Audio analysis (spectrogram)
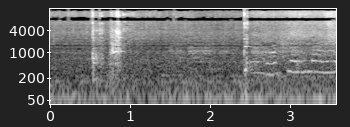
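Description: Onions frying in a pan as salt, turmeric and chili powder are stirred in for chicken dry roast: a loud steady hiss with a few sharp stirring scrapes and clinks, close up, with faint distant voices near the end.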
